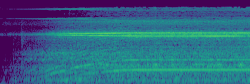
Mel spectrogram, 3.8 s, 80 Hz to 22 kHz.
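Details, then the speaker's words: Lexus GS450h transmission with Camry inverter on bench test rig, powered up spinning MG1: high steady inverter whine rising as motor spins up, then clean even pitch; normal motor and inverter whine. "so the system is all powered up I don't know if you can hear the inverter wine and high-pitched noise"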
